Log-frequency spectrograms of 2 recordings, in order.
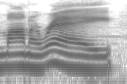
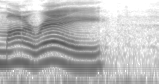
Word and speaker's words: Monterey: where it's like in Monterey I'm not saying the T in Monterey at all or Santa Monica I'm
